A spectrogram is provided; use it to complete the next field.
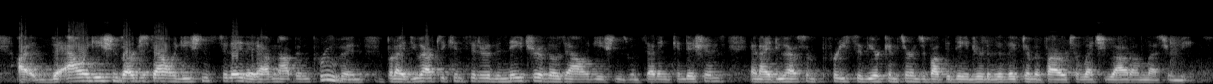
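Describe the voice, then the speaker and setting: With audible room echo, a man rattles along at a very fast pace with hardly any pauses, medium pitch and ordinary pitch variation. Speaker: judge. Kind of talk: court hearing.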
